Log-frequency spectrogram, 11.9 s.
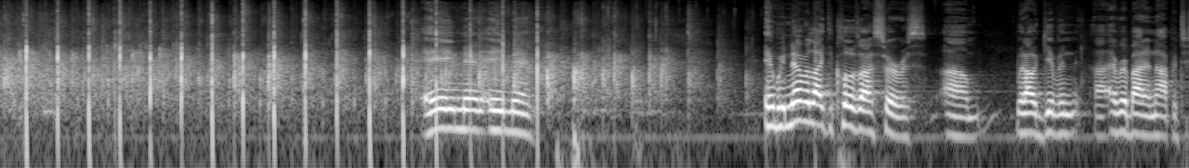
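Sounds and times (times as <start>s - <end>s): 
scattered applause: 0.0s - 7.7s
audience hand clapping in praise: 0.0s - 7.8s
speech: 4.3s - 5.4s, 7.7s - 11.8s.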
